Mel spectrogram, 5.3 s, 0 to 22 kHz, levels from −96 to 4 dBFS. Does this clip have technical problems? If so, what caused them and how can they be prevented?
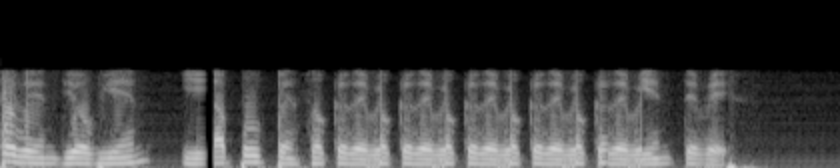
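Yes. Just after "vendió bien", from 1.24 to 1.34 s, there is packet loss with pitch repetition: about 100 ms went missing, which fits five 20 ms packets. A second, 40 ms gap comes at 3.76 to 3.80 s. In both places the receiver bridges the gap by repeating the last pitch period and fading it. At the short gap this gives a brief held, buzzy tone, while the longer gap fades into silence before the speech returns. Unlike a broken-record loop, it repeats one tiny cycle rather than a recognisable chunk of sound. Prevention: use a jitter buffer with forward error correction or redundant packets on the link.

From 2.38 to 4.01 s there is a broken-record loop. A 0.41 s fragment plays four times back to back, identical each time, and the audio for that stretch is lost. This was likely caused by a stalled player, encoder or stream resending its last buffer. Unlike concealment, it repeats a whole recognisable fragment rather than one pitch cycle. 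Prevention: add watchdogs that detect the stall and output silence or resynchronise instead of resending stale data.

The band-limited telephone sound of the G.711 coding is part of the transmission as expected.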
